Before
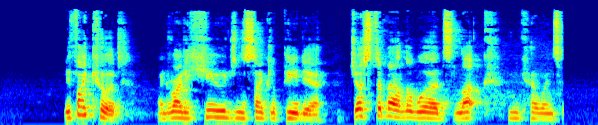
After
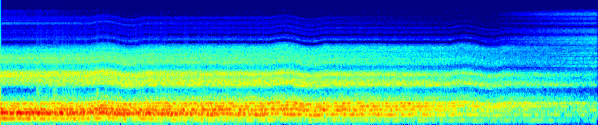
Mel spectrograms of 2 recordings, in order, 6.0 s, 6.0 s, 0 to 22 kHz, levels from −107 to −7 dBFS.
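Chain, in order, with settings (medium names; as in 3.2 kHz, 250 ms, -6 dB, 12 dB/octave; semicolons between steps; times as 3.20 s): Paulstretch 16×, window 0.50 s, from 2.98 s; speakerphone echo 360 ms, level -11 dB; warped record 33 1/3 rpm, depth 100 cents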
